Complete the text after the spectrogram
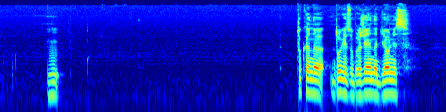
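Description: A man speaks into a microphone, calmly and close by.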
